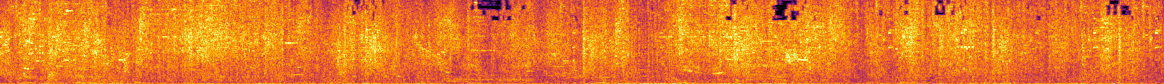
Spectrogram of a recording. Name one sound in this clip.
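Game battle effects clash and whoosh.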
